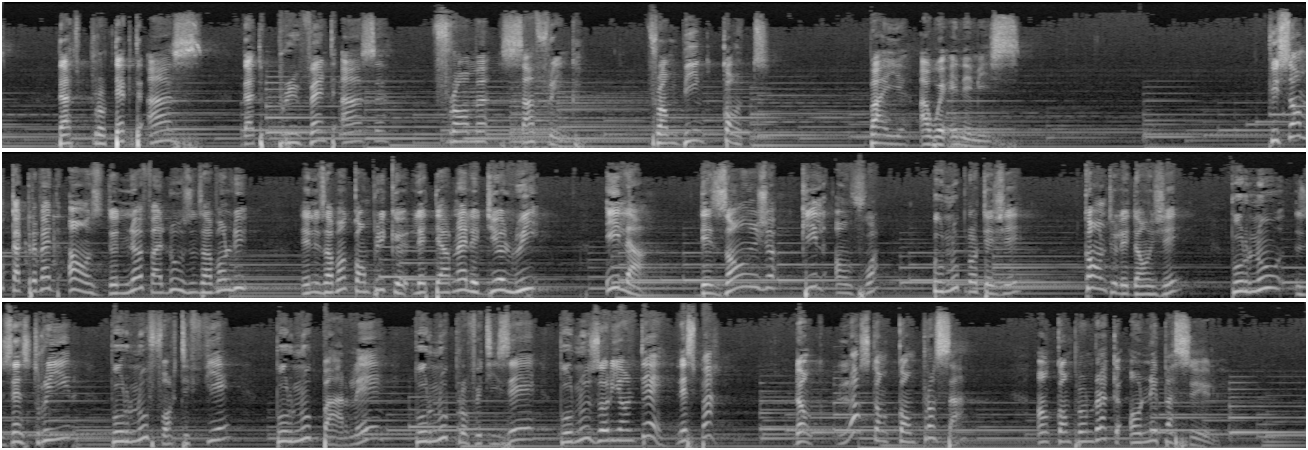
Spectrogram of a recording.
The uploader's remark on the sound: Sunday Live Service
